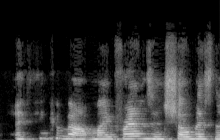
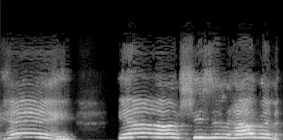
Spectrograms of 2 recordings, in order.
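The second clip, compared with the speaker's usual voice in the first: high, drawn-out happy quote; retold cheerful greeting; 8 semitones higher, slower than usual. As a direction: lift the voice high as if greeting good news. Retold cheerful greeting to bereaved family.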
